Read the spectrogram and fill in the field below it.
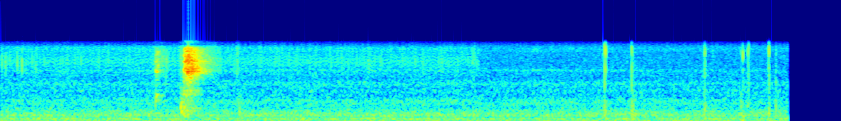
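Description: A single sharp sneeze burst stands out against steady background noise, followed by faint clicks.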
